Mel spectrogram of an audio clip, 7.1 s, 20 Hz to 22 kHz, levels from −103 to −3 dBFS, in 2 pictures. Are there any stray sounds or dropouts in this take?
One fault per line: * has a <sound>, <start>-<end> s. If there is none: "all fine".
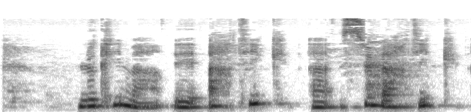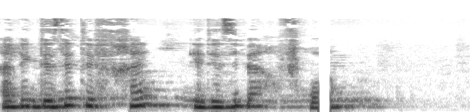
* has a dropout, 5.9-6.0 s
